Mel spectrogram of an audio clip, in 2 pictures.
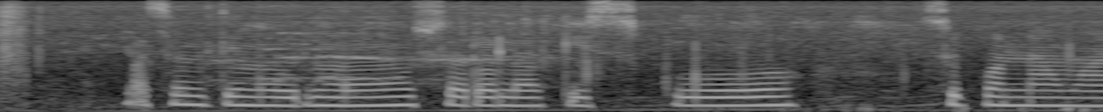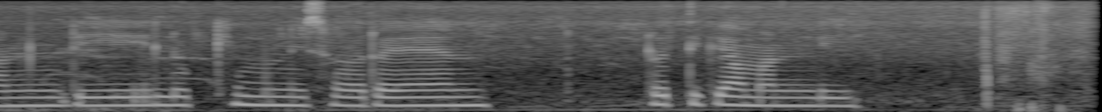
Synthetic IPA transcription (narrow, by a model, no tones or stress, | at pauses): ba̰sunt̪imuɾmusɔɾɔlakisku | supɔnamaɳɖilokʰːimunisɔɾɛn | lɔt̪ikamaɳɖi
